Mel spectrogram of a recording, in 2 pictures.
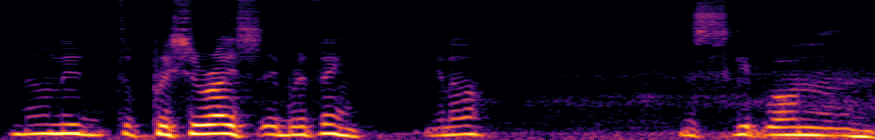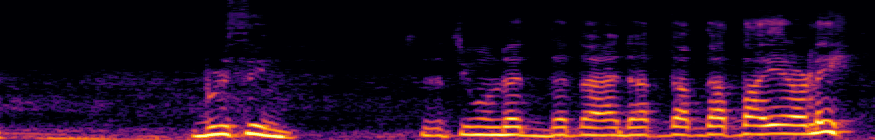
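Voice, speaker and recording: A man's voice: high-pitched, fairly even intonation, normal speed, dark tone, slight background noise, low-quality recording. A Filipino man, Bisaya his first language, rambling philosophically and laughing often in a casual chat to camera.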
